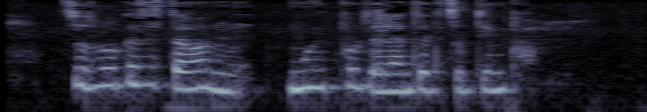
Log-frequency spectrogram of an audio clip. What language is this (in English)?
Spanish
